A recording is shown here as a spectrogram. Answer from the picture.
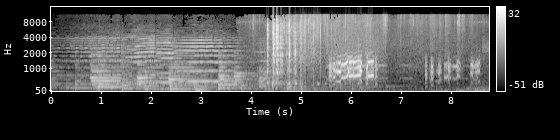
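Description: A soft tonal musical passage gives way to a flock of chickens clucking nearby in quick, busy bursts, with scattered squawks over the last few seconds.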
